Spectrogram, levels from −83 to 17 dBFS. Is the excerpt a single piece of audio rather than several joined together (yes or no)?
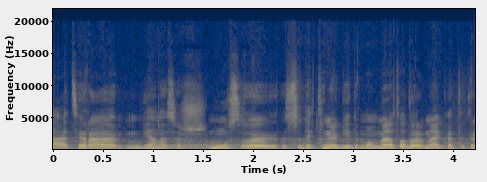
no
